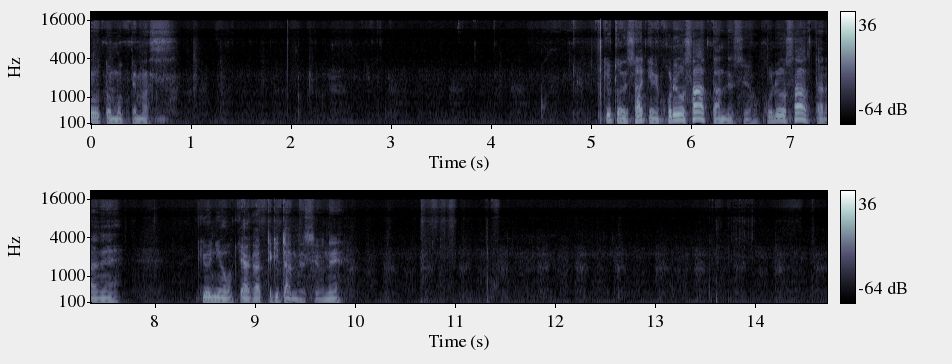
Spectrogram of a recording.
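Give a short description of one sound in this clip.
A dog pants softly close by.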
